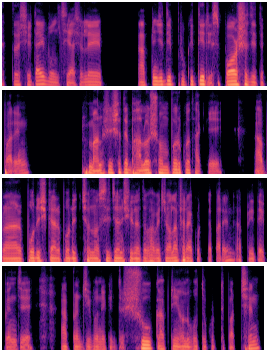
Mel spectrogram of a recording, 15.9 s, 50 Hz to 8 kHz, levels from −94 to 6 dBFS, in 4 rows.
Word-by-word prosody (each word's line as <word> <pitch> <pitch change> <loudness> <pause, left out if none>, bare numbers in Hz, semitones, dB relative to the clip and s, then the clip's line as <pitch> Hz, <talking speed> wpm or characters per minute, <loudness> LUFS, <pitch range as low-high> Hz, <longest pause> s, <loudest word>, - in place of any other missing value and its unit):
তো - - -7
সেটাই 125 +4 0
বলছি। 95 -3 -6
আসলে 100 +3 -4 0.8
আপনি 95 +5 -5
যদি 120 +2 +3
প্রকৃতির 120 +3 +3 0.2
স্পর্শে 120 0 +6
যেতে 95 - -4
পারেন, 85 +2 -4 1.1
মানুষের 95 +5 +2
সাথে 115 -1 +2
ভালো 95 +1 +3 0.2
সম্পর্ক 110 0 +2 0.2
থাকে, - - -7 0.7
আপনার 95 +2 +2 0.2
পরিষ্কার 100 -1 +3
পরিচ্ছন্ন 100 +1 0
সৃজনশীলতাভাবে 95 -1 0
চলাফেরা 105 +1 +2
করতে - - -10
পারেন, 110 - -4 0.2
আপনি - - -9
দেখবেন 85 - -4
যে 85 - -2 0.6
আপনার 90 0 -3
জীবনে 90 -1 -4
কিন্তু 85 0 -11 0.2
সুখ 120 -2 +7 0.2
আপনি 100 - -7
অনুভূত 95 0 -3
করতে - - -14
পারছেন। 115 - -2
100 Hz, 125 wpm, -25 LUFS, 95-110 Hz, 1.1 s, সুখ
